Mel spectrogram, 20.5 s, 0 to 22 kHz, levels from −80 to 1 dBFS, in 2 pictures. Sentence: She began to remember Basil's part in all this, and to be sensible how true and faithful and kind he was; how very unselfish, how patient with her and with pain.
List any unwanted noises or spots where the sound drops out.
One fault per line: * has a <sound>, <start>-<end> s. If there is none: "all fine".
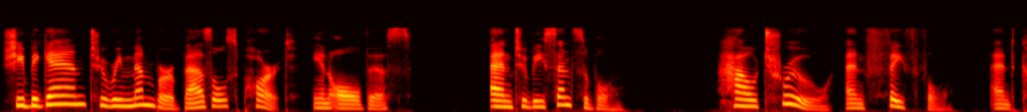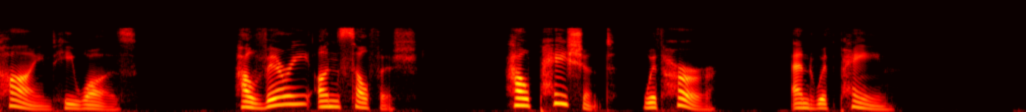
all fine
